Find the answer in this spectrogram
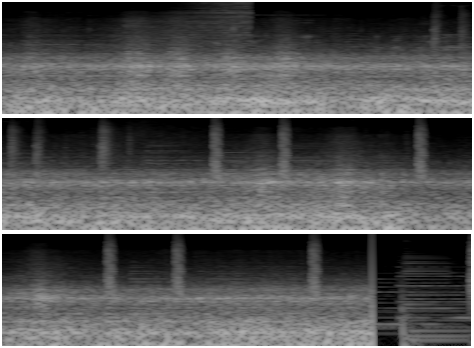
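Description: Road noise from inside a moving vehicle at highway speed: a steady, heavy rumble of engine, tyres and wind, with scattered sharp clicks in the second half. It cuts off suddenly just before the end.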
